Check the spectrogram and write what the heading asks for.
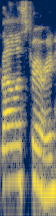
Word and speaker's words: Balestrieri: You did, Balestrieri.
